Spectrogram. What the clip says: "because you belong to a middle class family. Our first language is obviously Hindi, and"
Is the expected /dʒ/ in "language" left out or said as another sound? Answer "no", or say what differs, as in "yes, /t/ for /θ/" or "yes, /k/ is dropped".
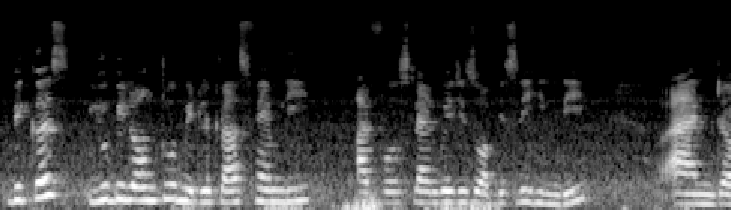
no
